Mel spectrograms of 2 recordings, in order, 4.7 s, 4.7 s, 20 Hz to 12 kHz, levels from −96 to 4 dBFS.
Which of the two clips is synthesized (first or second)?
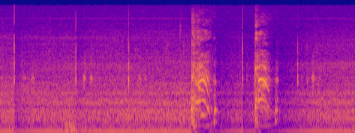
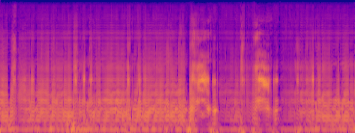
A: second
